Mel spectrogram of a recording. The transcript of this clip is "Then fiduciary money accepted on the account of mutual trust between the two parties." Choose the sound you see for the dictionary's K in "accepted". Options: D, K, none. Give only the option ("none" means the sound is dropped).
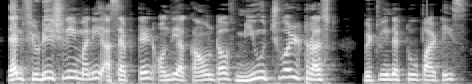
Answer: none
